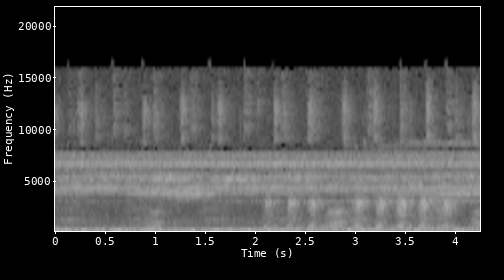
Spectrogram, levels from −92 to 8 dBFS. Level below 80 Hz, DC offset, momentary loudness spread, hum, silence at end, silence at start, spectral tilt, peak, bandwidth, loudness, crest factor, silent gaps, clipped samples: -30 dBFS; under 0.1%; 2 LU; none; 0 s; 0 s; -2 dB/octave; -10 dBFS; 17 kHz; -23 LUFS; 14 dB; none; under 0.1%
